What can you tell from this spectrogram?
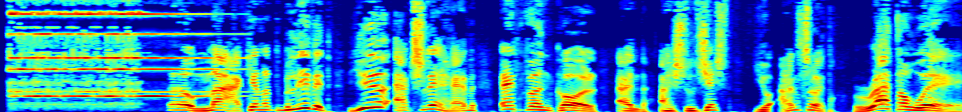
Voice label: french phone call ringtone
